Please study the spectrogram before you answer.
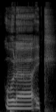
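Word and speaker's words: أولئك: Huruf waw setelah alif tidak boleh kita baca dua harokat. Ya, tidak boleh kita baca ulaik, nggak boleh. Ya, tetap dibaca satu harokat. Yang benar ulaik, hamzahnya atau alifnya dibaca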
